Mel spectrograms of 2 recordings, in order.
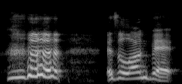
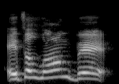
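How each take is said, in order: First: Slow, laughing repeat; drawn-out laughing remark. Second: Said in the usual way. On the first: Real, not acted. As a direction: chuckle it out slowly.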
